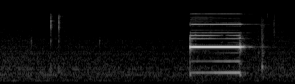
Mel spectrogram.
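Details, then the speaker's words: Hospira Alaris infusion pump PC unit during preventive maintenance software testing: a single loud, clear half-second beep amid faint clicks, the speaker audio test, which passed; infusion pump audio test beep. "It's asking if I can hear that beep, which I can so we're going to say yes, that passed."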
